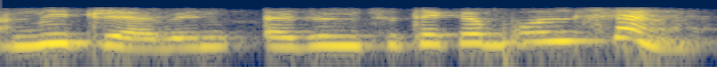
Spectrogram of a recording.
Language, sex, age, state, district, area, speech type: Bengali, female, 18-30, West Bengal, Kolkata, urban, conversation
